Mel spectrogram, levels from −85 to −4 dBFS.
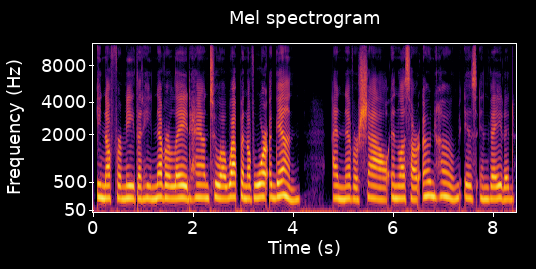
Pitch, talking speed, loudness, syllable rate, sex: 215 Hz, 165 wpm, -16 LUFS, 4.2 syllables/s, female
